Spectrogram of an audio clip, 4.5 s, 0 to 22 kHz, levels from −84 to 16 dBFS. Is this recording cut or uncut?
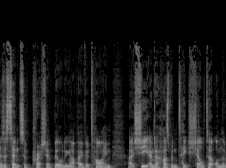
uncut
